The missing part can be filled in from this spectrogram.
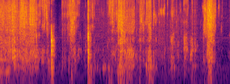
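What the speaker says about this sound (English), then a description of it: "Sorry for the crinkling." Paper or plastic crinkles loudly and close by as a tiki bar mini album is handled, in irregular bursts of crumpling with brief pauses between.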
